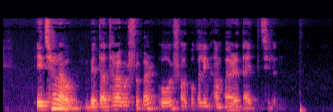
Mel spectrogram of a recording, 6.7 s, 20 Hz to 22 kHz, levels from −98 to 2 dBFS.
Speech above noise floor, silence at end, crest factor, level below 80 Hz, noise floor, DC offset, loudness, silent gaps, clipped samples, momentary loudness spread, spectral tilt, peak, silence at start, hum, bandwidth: 51 dB; 0.6 s; 20 dB; -52 dBFS; -72 dBFS; under 0.1%; -21 LUFS; none; under 0.1%; 20 LU; -5.5 dB/octave; -2 dBFS; 0.75 s; none; 11.5 kHz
